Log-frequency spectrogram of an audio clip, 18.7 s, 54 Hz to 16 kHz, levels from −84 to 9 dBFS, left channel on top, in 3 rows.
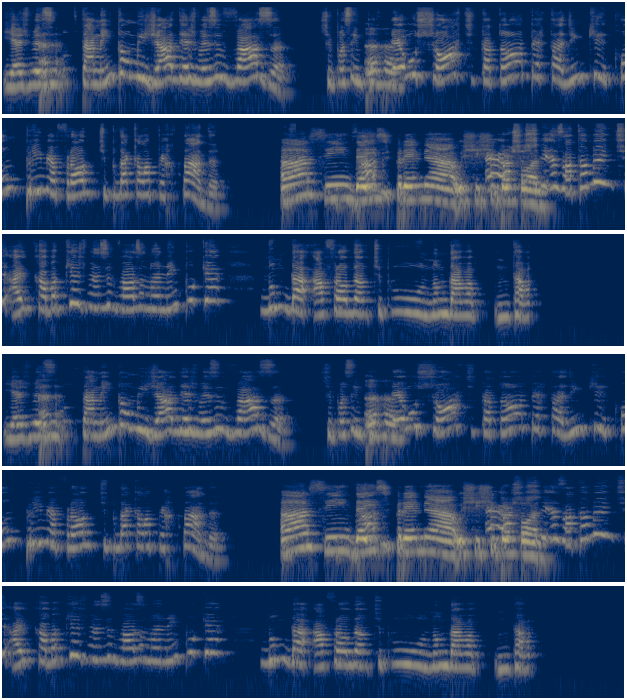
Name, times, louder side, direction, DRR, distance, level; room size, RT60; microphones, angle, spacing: voice 1, 0.0-2.8 3.2-8.4 9.0-9.1 9.8-10.1 11.1-14.7 15.0-17.7, left 4 dB, 60° left, 0.9 m, -31 dB
voice 2, 3.6-4.0 9.0-11.6, equal, 15° right, 3.1 m, -26 dB
7.1 x 5.0 x 2.8 m
head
